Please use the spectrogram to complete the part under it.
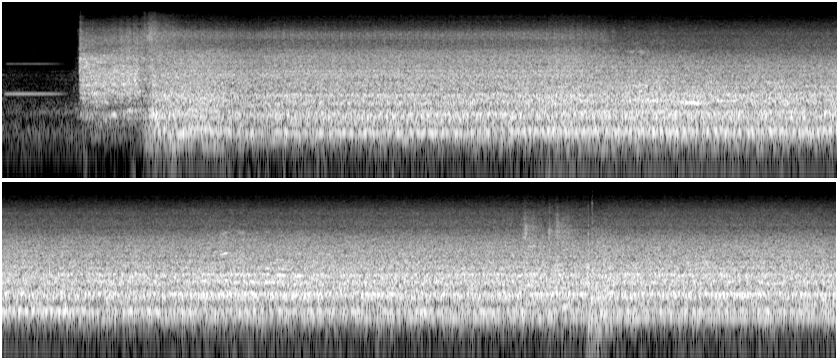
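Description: A cutting torch roars and hisses steadily close by.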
